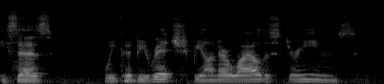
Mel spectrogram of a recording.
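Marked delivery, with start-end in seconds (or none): 1.0-3.6 completely flat, dead level monotone. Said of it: "with a completely flat tone".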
